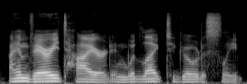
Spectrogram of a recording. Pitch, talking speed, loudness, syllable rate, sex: 125 Hz, 265 wpm, -18 LUFS, 5.8 syllables/s, male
